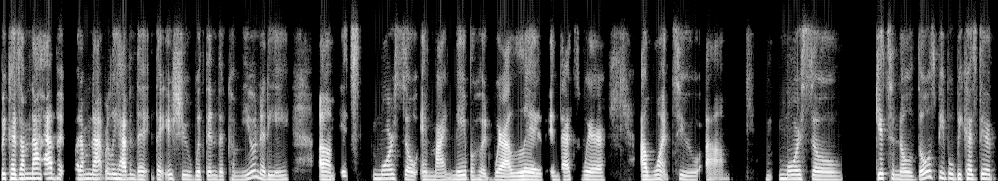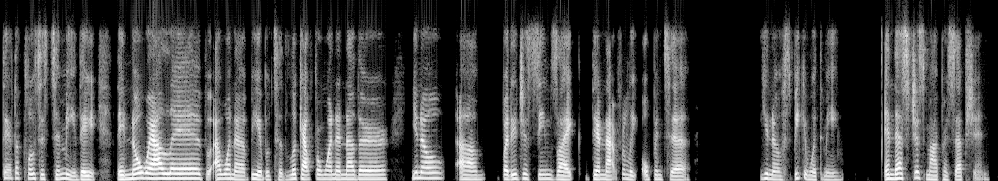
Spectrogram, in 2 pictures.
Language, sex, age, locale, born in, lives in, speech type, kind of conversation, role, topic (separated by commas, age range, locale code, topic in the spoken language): English, female, 35-39, en-US, United States, United States, conversation, advice, user, How can I make genuine friends in a tight-knit community where people seem closed off?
